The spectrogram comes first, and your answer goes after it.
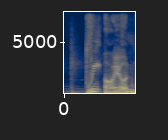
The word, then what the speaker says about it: Li-ion: Li-ion, when pronounced together, culminates to sound like the term lion.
